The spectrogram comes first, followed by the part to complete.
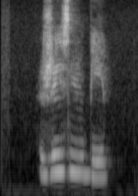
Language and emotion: Russian, neutral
